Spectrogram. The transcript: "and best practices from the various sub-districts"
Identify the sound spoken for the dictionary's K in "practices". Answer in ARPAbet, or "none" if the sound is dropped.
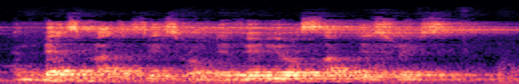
none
